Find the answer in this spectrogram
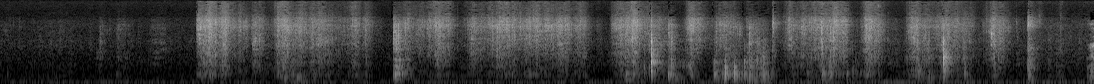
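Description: Dry leaf litter crinkling and rustling under a hand as it is pressed and arranged, starting about two seconds in, with a few sharper crackles.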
